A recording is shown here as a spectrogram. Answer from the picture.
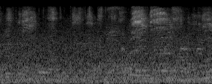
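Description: A roosting colony of bats squeaking and chittering in short, high-pitched bursts, loudest about one and a half seconds in.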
